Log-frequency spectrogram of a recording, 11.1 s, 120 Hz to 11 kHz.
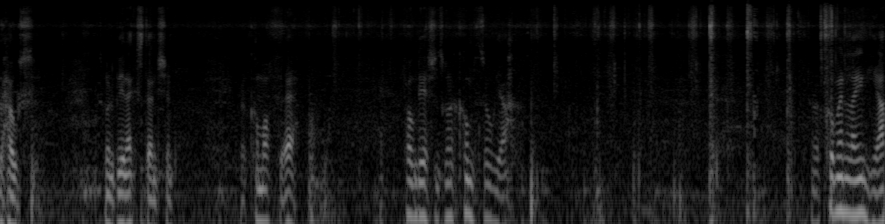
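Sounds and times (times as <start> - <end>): footsteps on concrete: 3.8 - 5.3, 5.9 - 10.8.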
